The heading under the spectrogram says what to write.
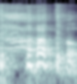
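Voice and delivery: very high, startled, shocked laughing cry. Reading a story aloud, a character reacts to another's news with a shocked laugh. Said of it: "Said Joe with a shocked laugh".

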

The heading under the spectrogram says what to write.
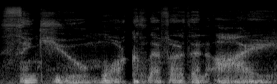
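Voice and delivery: lurking, ominous voice, very slow and drawn out. Voicing an unseen presence taunting a player: voice from the shadows. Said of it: "you hear a voice from the shadows go".

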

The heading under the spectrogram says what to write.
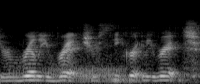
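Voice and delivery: normal talking voice

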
